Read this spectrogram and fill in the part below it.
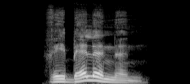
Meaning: plural of Rebellin
- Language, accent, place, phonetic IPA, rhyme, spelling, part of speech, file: German, Germany, Berlin, [ʁeˈbɛlɪnən], -ɛlɪnən, Rebellinnen, noun, De-Rebellinnen.ogg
